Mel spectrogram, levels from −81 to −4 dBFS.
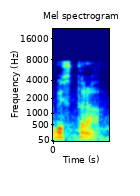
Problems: none marked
